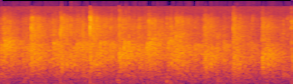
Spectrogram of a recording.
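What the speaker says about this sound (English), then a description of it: "Let's give our honorees one more round of applause" An audience applauds honorees at a community event, with steady, dense clapping from many hands continuing throughout.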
